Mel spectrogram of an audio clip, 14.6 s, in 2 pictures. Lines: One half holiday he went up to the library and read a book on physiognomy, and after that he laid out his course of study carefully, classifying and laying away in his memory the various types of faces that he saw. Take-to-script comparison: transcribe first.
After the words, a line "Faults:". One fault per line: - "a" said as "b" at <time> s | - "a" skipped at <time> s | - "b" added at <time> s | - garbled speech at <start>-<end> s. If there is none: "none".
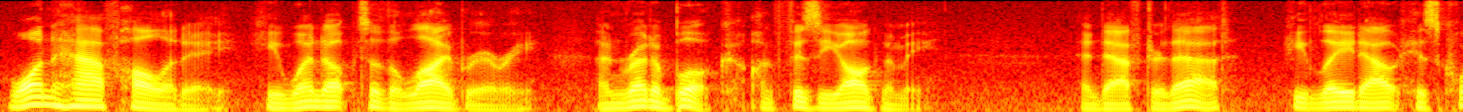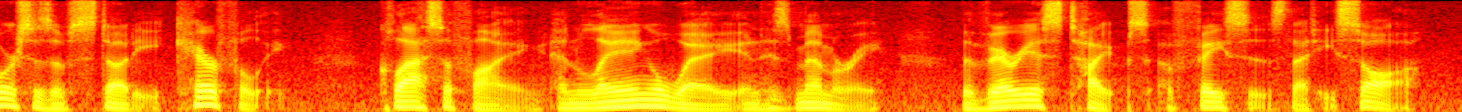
One half holiday he went up to the library and read a book on physiognomy, and after that he laid out his courses of study carefully, classifying and laying away in his memory the various types of faces that he saw.
Faults:
- "course" said as "courses" at 7.2 s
